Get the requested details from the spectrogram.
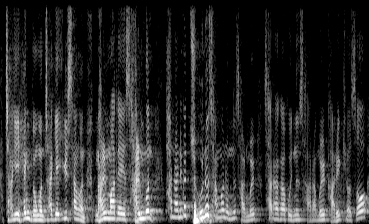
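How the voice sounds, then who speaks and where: A man with a Gyeongsang Korean accent preaching a sermon as pastor, asking the congregation questions and answering them himself. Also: on the high side.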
